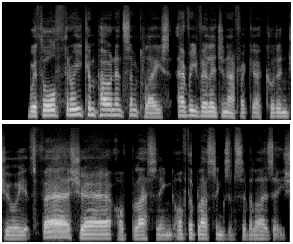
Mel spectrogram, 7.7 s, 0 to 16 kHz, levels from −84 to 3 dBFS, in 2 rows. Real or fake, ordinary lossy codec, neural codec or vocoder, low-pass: fake; none; codec, 44.1 kHz, 7.8 kbps, DAC; 14.4 kHz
